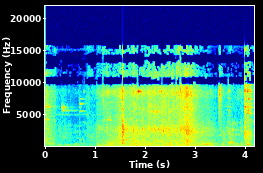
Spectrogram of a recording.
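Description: A metal tool scrapes and knocks against a metal engine part.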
